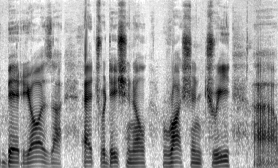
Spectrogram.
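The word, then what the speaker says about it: берёза: tree that is a bird tree which is pronounced in russian like berioza a traditional russian tree uh which is uh the country is situated with a lot of russian people like love exactly this tree berriosa we actually have even a special juice bird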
